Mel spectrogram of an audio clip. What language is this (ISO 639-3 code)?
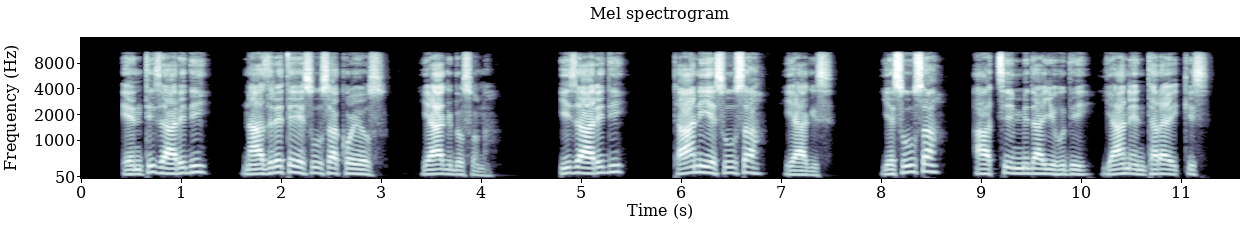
gof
